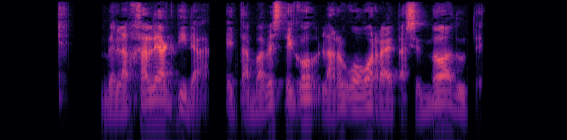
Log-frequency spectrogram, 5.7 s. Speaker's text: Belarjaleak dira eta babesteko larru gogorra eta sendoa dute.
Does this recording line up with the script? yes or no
yes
